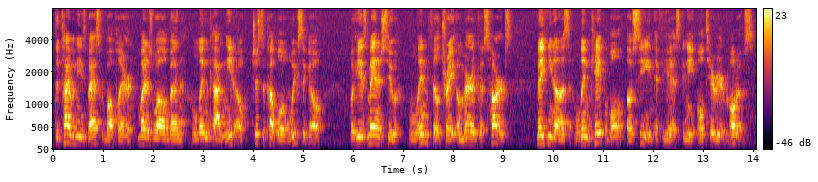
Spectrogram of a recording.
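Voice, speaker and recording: Guy doing mock-serious parody news anchor bit, slightly high voice, echoey room, mic kinda far. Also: normal speed. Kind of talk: scripted parody newscast delivery. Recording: roomy echo, distant mic.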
